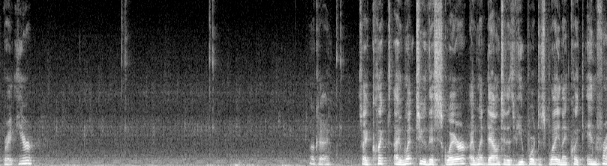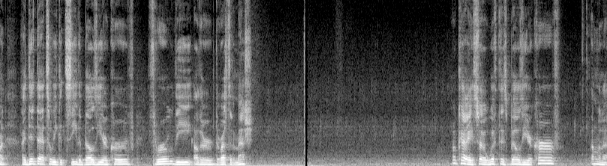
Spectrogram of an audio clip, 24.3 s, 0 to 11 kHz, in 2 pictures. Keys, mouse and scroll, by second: 2.5 click, 4.2 click, 4.3 click, 5.5 scroll down 1, 6.8 click, 8.0 click, 18.2 Insert, 21.0-21.5 scroll down 1, 21.5 middle click, 21.6 scroll down 1, 22.2 scroll up 1, 22.5 scroll down 1, 23.8 click, 24.0 click.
